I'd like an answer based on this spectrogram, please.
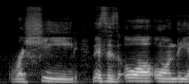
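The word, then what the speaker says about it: Rishid: His name is Rashid. R I S H I D. Rashid.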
